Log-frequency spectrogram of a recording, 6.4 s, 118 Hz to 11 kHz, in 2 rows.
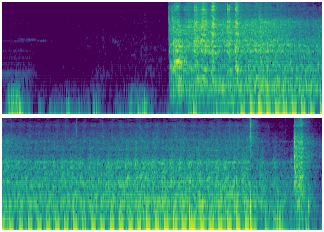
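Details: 2013 Honda Fan 150 motorcycle that wouldn't electric-start, starter switch bypassed with a jumper wire; faint pulses, quick crank, fires and settles into steady, even idle, normal start; fault in starter switch.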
